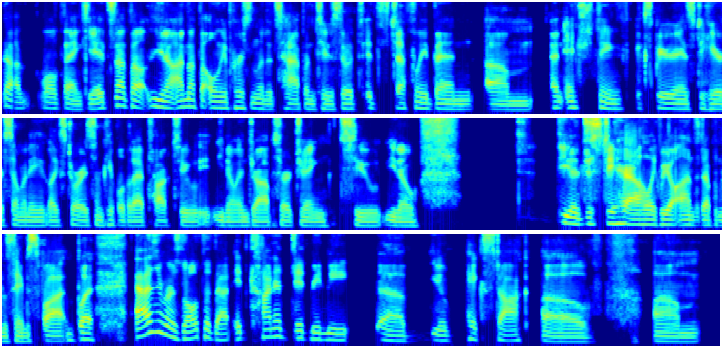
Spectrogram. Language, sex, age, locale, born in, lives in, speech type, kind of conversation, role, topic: English, male, 30-34, en-US, United States, United States, conversation, podcast, guest, What helps people turn professional setbacks into opportunities for growth?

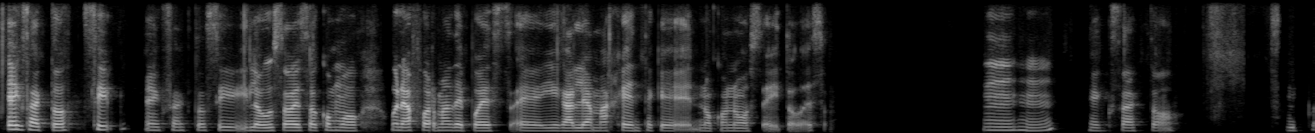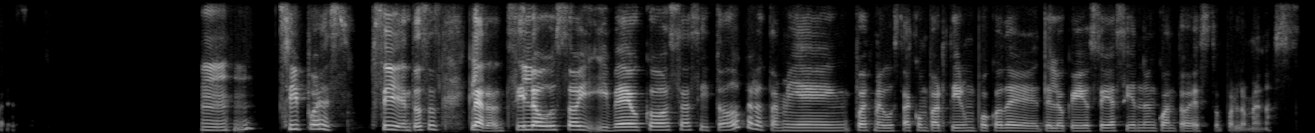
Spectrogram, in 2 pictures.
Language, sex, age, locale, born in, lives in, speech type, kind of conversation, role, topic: Spanish, female, 30-34, es-PE, United States, United States, conversation, unstructured, none, ¿Qué aplicación usas todos los días y por qué?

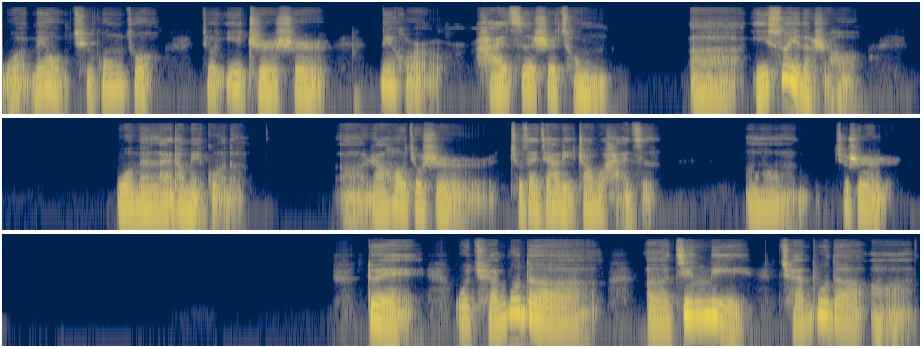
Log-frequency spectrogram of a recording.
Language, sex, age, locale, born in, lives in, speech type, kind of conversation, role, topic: Chinese, female, 45-49, zh-CN, China, United States, conversation, advice, user, 孩子离家后，我为何会感到生活空虚和失落？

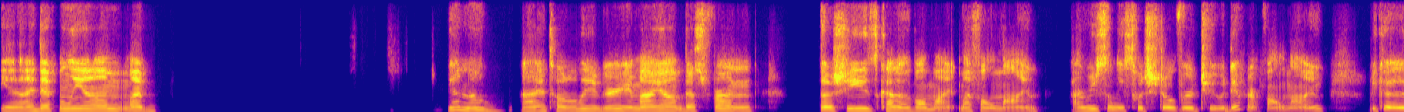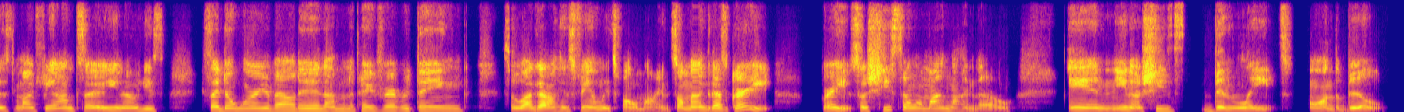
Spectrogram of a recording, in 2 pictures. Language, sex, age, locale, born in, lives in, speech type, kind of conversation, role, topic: English, female, 25-29, en-US, United States, United States, conversation, unstructured, none, Would you rather always speak your mind or never speak again?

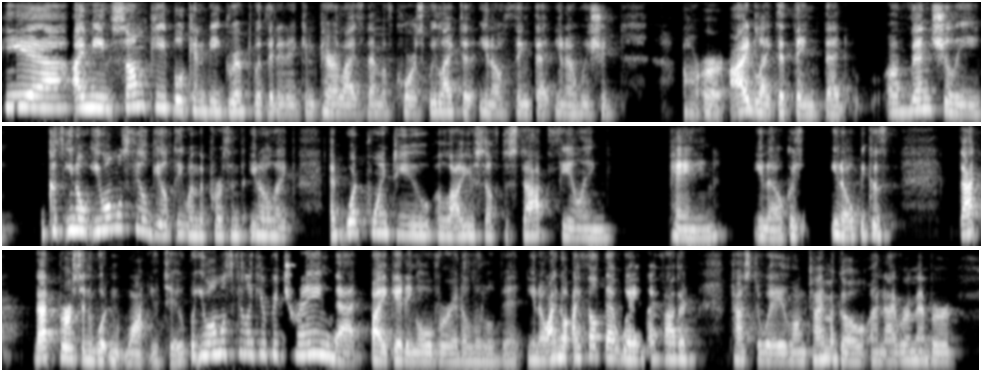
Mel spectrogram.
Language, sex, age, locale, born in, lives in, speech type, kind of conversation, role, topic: English, female, 50-54, en-US, United States, United States, conversation, podcast, host, How do people cope with grief and find support during difficult times?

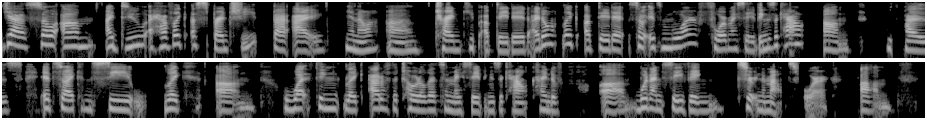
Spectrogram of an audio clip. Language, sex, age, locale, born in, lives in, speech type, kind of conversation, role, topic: English, female, 20-24, en-US, United States, United States, conversation, advice, user, How can I manage stress from daily responsibilities?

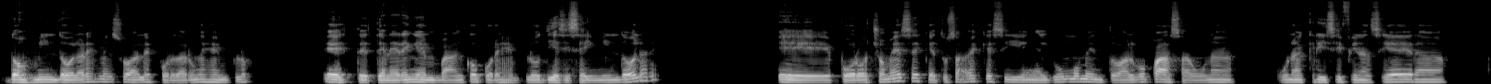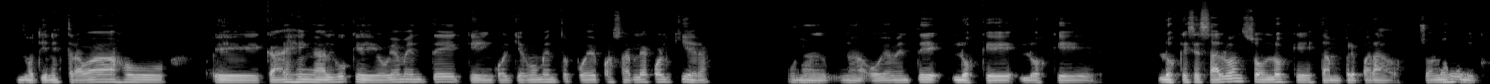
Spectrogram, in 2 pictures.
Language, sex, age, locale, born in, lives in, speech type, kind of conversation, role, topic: Spanish, male, 30-34, es-VE, Venezuela, United States, conversation, unstructured, none, ¿Crees que es mejor ahorrar o invertir?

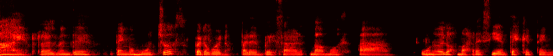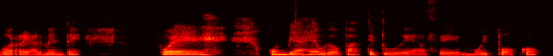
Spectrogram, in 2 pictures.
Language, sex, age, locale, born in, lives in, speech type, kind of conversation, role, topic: Spanish, female, 25-29, es-EC, Ecuador, United States, conversation, podcast, guest, ¿Cuál es tu recuerdo de viaje favorito?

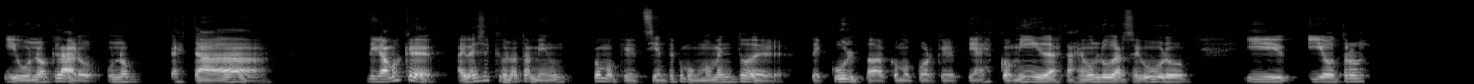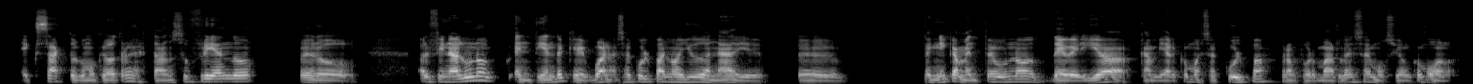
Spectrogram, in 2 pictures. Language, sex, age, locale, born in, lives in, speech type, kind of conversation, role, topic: Spanish, male, 25-29, es-VE, Venezuela, United States, conversation, unstructured, none, ¿Cómo te sientes cuando las noticias hablan de crisis humanitarias?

